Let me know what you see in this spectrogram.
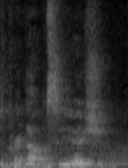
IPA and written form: prəˌnaʊnsiˡeɪʃn (pronunciation)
